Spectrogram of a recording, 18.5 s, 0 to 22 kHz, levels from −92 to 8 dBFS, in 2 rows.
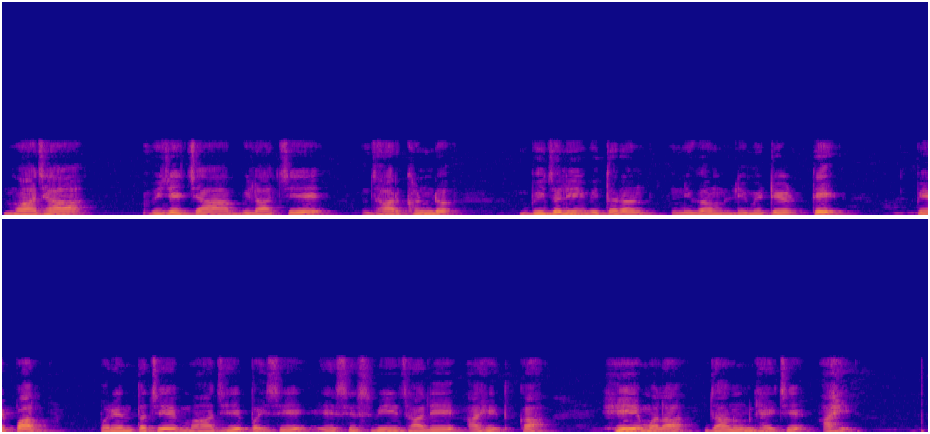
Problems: none marked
